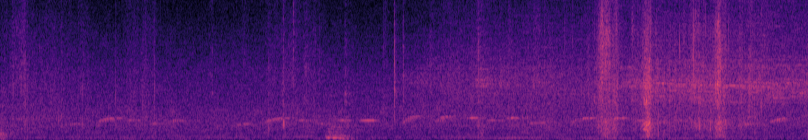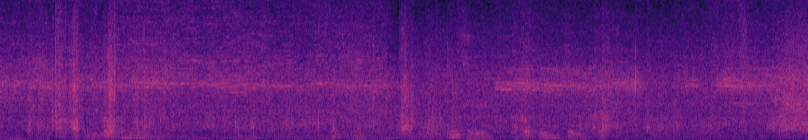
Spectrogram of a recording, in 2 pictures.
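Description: Newspaper wrapping crinkling and tearing as it is pulled open by hand, with several sharper rips around the middle.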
